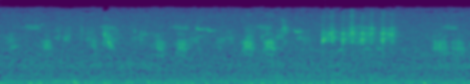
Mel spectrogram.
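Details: In mid-May an Oriental reed warbler keeps singing at sunset in a fallow field, delivering rapid grating chirps and creaky notes in short bursts against constant low-pitched ambient hum.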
